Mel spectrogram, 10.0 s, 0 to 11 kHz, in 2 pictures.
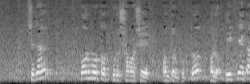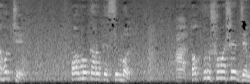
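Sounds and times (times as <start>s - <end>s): steady background hiss: 0.0s - 10.0s
man speaking: 0.6s - 5.6s, 6.4s - 7.8s, 8.5s - 10.0s.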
